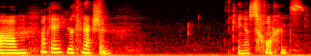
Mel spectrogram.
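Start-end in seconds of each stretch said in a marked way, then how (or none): 3.5-4.6 soft, slow, laughing whisper. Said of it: "I'm laughing because".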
